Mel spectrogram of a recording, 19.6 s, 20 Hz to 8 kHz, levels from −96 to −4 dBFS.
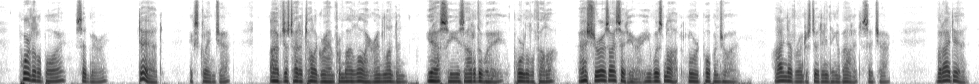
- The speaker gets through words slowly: No, average, 150 wpm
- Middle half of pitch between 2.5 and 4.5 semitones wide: Yes, average, 3.4 semitones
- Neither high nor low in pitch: No, low, 125 Hz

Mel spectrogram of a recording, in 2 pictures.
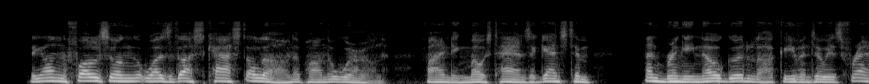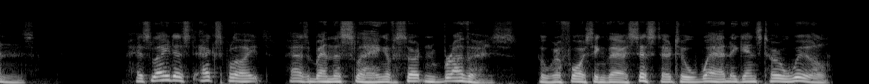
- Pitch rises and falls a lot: No, average, 4.5 semitones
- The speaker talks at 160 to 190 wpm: No, average, 150 wpm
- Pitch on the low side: Yes, low, 125 Hz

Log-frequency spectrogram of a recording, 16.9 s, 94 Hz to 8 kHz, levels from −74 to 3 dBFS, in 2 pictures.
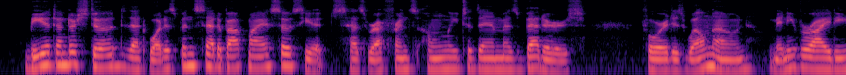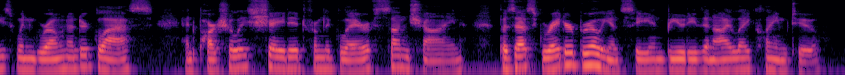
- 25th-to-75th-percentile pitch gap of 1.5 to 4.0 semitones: Yes, average, 3.0 semitones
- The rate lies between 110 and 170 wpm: Yes, average, 165 wpm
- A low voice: Yes, low, 130 Hz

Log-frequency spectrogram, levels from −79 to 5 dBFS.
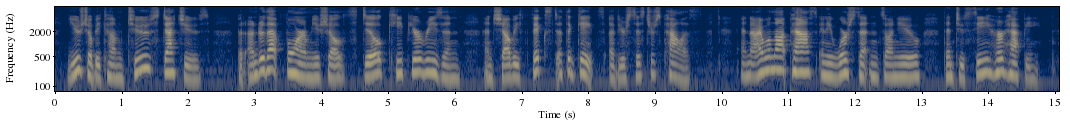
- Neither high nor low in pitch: Yes, medium, 175 Hz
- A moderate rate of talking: Yes, average, 165 wpm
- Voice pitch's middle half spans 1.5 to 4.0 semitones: No, average, 4.8 semitones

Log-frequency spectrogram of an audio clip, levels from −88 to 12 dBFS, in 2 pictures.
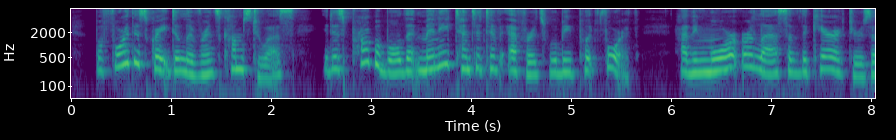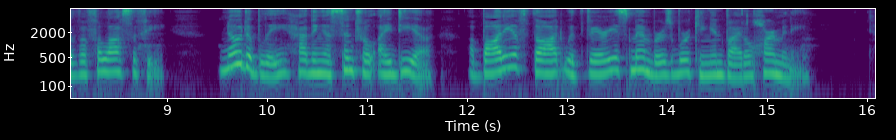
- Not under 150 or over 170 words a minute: Yes, average, 165 wpm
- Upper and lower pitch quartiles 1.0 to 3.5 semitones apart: No, average, 3.9 semitones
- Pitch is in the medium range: No, high, 220 Hz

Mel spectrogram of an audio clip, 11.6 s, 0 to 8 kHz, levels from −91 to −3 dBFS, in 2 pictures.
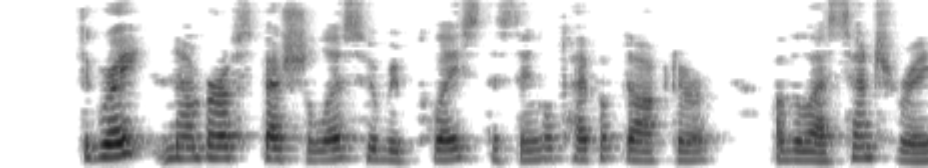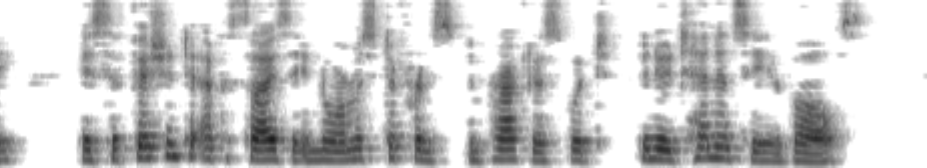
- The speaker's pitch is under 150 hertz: No, medium, 175 Hz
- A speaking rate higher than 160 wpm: No, average, 155 wpm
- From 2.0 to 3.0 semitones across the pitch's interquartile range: Yes, average, 2.7 semitones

